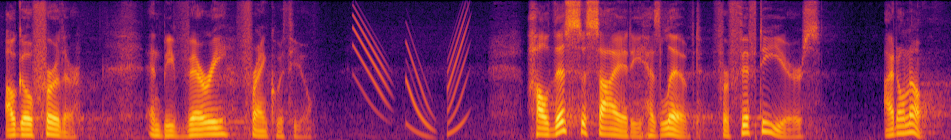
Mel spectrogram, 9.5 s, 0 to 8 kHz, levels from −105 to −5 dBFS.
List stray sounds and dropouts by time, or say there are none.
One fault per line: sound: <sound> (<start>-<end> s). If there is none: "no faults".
sound: chirp (3.5-4.7 s)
